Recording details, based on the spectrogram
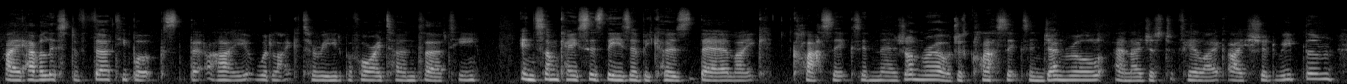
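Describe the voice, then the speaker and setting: A woman's voice: medium pitch, a bit bright, rough recording. A woman in her late twenties with a British accent, chatting casually and informally to camera as a book vlogger in a room at home. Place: small home room with bookshelves. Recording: clear background hiss.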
